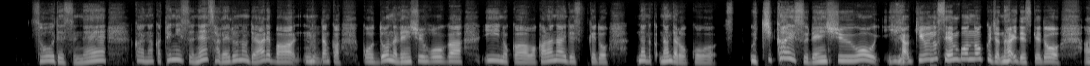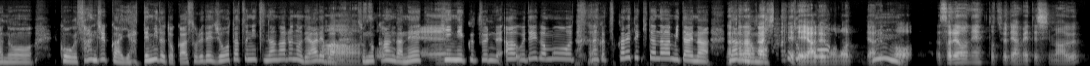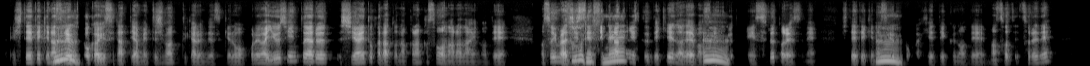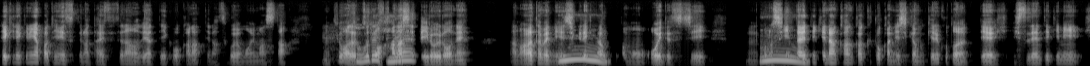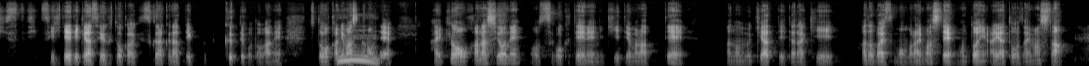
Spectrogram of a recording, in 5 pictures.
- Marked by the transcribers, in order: chuckle
- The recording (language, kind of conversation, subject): Japanese, advice, 否定的なセルフトークをどのように言い換えればよいですか？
